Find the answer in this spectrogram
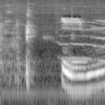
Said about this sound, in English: It's the most cat-like noise.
